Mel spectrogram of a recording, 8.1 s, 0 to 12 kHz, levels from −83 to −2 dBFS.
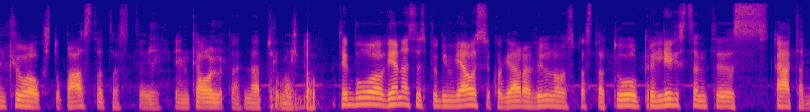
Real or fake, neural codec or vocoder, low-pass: fake; codec, 44.1 kHz, 2.6 kbps, SNAC; 10.8 kHz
